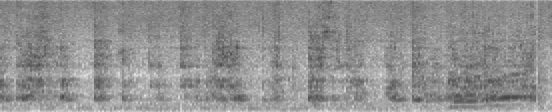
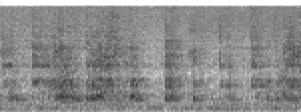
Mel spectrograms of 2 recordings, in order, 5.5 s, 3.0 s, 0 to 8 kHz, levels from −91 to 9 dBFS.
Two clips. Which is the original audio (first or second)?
first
